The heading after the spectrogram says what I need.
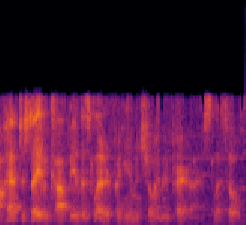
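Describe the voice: A low-pitched man speaks at a very fast pace with ordinary pitch variation. Room echo is audible.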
